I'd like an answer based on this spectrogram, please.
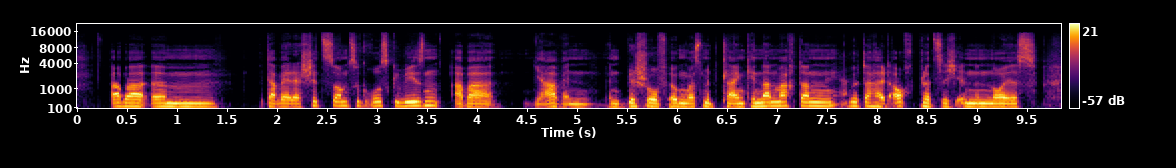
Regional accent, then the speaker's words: Baden-Württemberg, Germany; also das einzige Fach, wo ich wirklich gerne hingegangen bin, war BK, Bildende Kunst, hieß es bei uns in Baden-Württemberg, Musik und Sport.

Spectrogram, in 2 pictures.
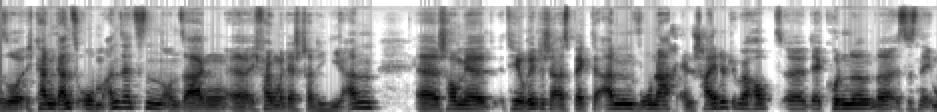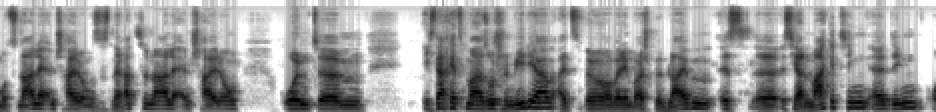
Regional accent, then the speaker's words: Parchim, Mecklenburg-Vorpommern, Germany; Also ich komme ursprünglich aus Parchim, das ist in Mecklenburg-Vorpommern, habe dort 2008 Abitur gemacht

